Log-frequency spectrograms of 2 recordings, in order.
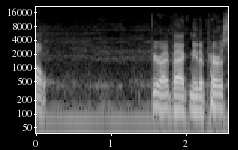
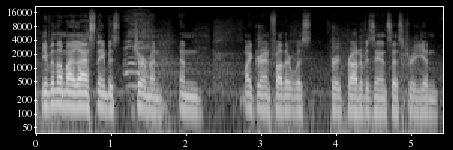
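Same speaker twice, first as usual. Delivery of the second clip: ordinary talk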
